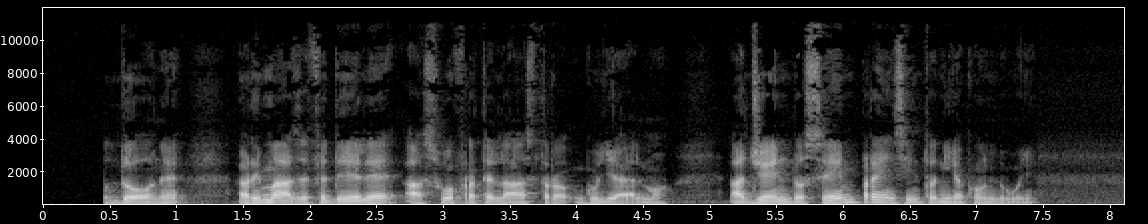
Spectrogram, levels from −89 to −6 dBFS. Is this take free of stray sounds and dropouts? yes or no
yes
